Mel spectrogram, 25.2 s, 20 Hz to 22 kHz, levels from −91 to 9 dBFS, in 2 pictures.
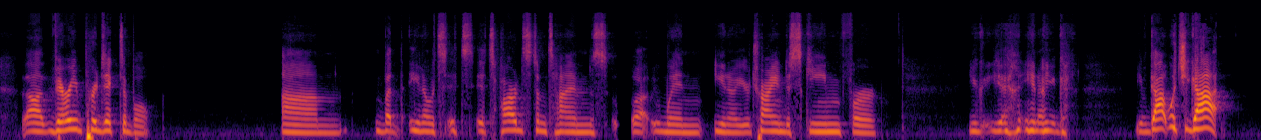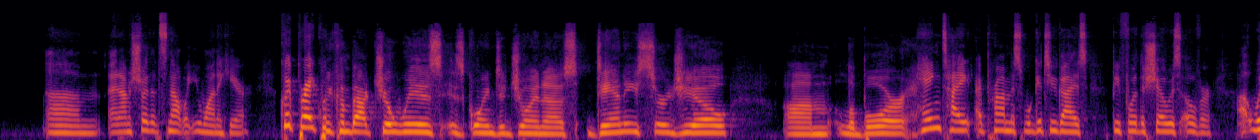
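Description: From 4.51 to 6.33 s you get repeated stalls, a stutter: the jitter buffer kept running dry as packets showed up late, so the receiver stretched the last bit of sound across about 24 short gaps. That's 436 ms of filler, the longest 149 ms, with nothing actually lost, but it drags and hiccups.

Then at 7.15 to 8.55 s there's a jitter buffer slow-down. The buffer was low, so it padded itself by repeating pitch periods and slivers of pause, adding 121 ms. Speech runs at 92% speed, pitch unchanged, sounding a touch drawn out.

A jitter buffer speed-up follows at 10.44 to 12.82 s. Too much audio had piled up, so the receiver snipped out tiny pitch-period chunks, roughly a fifth of a second in total. It plays at 107% speed at normal pitch and feels rushed.

From 15.87 to 21.78 s a section plays at the wrong speed, 0.729 times the original, with pitch dropping together with tempo, around five semitones. 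The speech comes out deep and sluggish, likely from being played against the wrong clock.

Finally, another jitter buffer speed-up at 22.01 to 23.27 s, at 106% speed with about 70 ms trimmed, gives a brief hurried stretch.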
